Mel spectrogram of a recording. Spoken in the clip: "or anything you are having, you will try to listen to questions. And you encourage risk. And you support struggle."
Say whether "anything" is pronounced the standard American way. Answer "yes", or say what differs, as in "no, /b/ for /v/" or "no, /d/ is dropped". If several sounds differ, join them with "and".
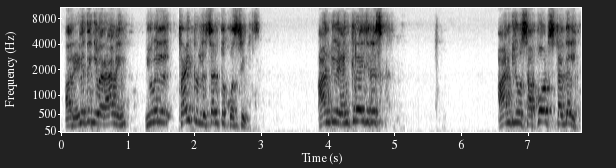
no, /t/ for /θ/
